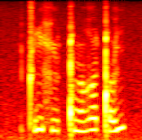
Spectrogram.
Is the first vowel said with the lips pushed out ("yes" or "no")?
no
